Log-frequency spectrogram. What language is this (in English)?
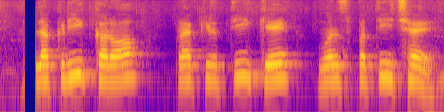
Maithili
